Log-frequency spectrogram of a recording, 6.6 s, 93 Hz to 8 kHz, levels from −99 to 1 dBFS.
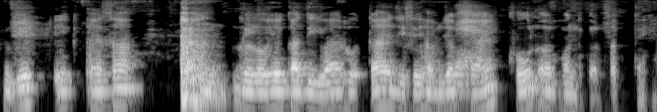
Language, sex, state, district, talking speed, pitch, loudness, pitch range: Hindi, male, Uttar Pradesh, Gorakhpur, 165 wpm, 105 Hz, -21 LUFS, 105-115 Hz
